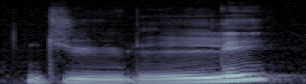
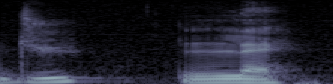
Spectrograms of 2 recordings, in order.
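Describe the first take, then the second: First: The final vowel is a closed e sound. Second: The final vowel is an open e sound. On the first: The speaker calls it wrong. "il m'arrive souvent de dire du lait" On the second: The speaker calls it right. "plutôt que"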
